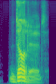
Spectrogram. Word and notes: doddered: British English

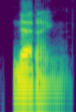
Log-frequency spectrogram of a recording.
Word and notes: netting: American English

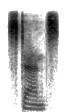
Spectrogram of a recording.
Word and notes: stance: Indian

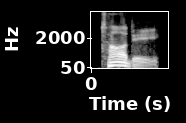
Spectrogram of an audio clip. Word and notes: tardy: British English

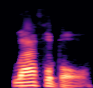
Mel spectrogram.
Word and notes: laughable: American English

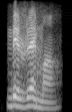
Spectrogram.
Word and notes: maremma: Indian

